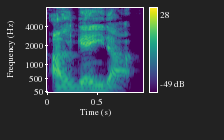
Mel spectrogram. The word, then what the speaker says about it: Algueira: There's a winery called Algeira, A-L-G, Algeira, I'm going to spell it wrong. A-L-G-U-E-I-R-A.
